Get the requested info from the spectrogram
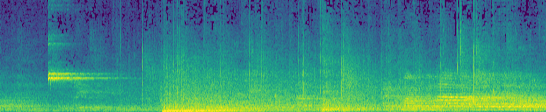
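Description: Referee's whistle, one held blast about a second in, signalling a set-piece restart in a futsal match. Then players shouting across the echoing gym, with thuds of the ball on the hard court.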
